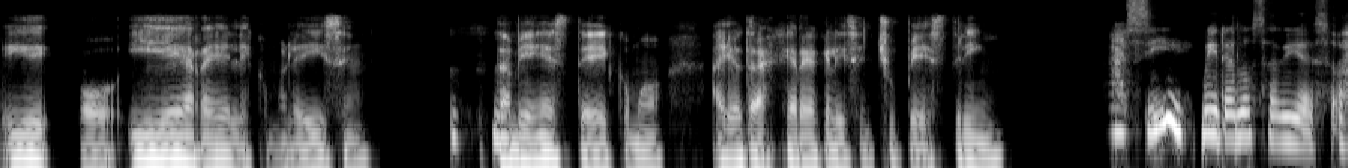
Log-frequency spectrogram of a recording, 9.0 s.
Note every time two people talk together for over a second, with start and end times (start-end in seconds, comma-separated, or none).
none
